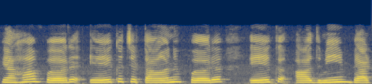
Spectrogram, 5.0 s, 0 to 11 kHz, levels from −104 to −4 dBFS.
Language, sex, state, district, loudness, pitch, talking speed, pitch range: Hindi, female, Punjab, Pathankot, -13 LUFS, 280 Hz, 95 wpm, 260-320 Hz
